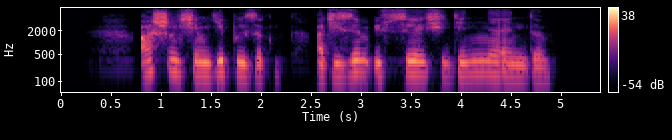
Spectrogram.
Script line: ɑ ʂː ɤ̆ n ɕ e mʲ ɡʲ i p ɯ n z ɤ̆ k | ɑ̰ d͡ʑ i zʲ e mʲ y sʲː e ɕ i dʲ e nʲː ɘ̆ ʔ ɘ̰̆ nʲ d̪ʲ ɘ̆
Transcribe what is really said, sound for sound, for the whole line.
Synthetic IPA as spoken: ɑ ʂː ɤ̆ n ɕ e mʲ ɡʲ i p ɯ z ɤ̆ k | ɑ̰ d͡ʑ i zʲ e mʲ y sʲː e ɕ i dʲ e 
